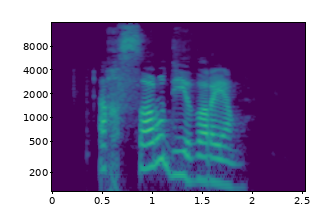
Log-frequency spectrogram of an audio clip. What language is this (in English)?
Kabyle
